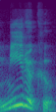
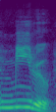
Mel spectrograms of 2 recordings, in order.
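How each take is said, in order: First: The word ends with an added syllable ku. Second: The word ends after the syllable ru. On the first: The speaker calls it right. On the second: The speaker calls it wrong.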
